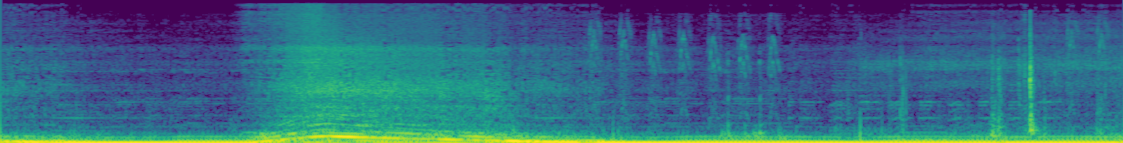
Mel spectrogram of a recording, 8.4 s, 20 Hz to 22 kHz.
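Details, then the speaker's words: Volkswagen Polo with rebuilt Pierburg 2E carburettor and replacement starter motor: short crank, quick catch, brief rev, then steady even low idle with no hunting; much improved, healthy start and idle. "Yo lo veo bastante bien comparado a cómo estaba antes."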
